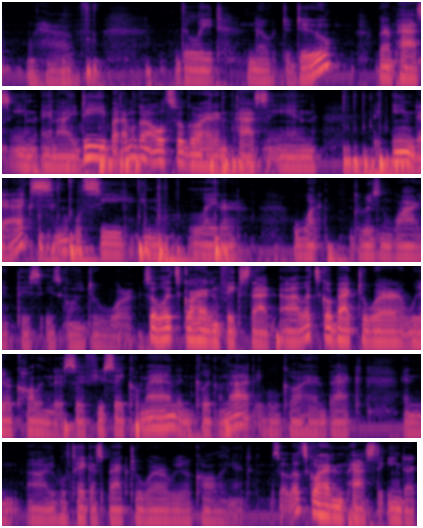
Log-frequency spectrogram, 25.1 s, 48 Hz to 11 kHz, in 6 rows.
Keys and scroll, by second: 18.7 super+b.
